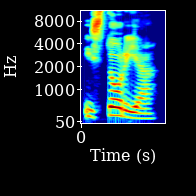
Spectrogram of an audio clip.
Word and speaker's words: historia: Remember to drop the H at the beginning. Say after me, historia. Muy bien.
